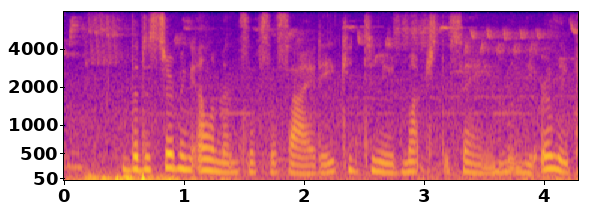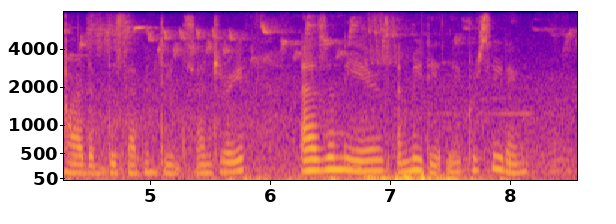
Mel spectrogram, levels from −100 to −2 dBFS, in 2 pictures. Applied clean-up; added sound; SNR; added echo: none; Bird; 1 dB; none.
